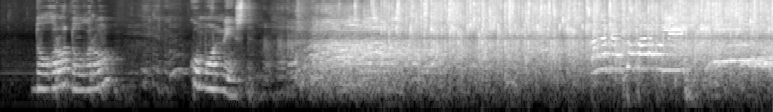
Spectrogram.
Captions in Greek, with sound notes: "ΝΤΟΥΓΡΟΥ - ΝΤΟΥΓΡΟΥ - ΚΟΜΜΟΥΝΙΣΤ" (ΓΕΛΙΑ ΚΑΙ ΧΕΙΡΟΚΡΟΤΗΜΑΤΑ) ΣΑΣ ΕΥΧΑΡΙΣΤΩ ΠΑΡΑ ΠΟΛΥ!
